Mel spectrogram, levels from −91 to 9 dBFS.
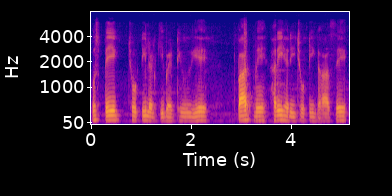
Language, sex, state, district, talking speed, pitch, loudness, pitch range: Hindi, male, Uttar Pradesh, Lalitpur, 160 wpm, 110 Hz, -20 LUFS, 105-115 Hz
